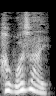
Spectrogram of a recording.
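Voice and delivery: high, loud, eager question; excited girl, voice lifted; breathless. A narrator's reading. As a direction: ask breathlessly, bursting to hear. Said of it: "she asked breathlessly".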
